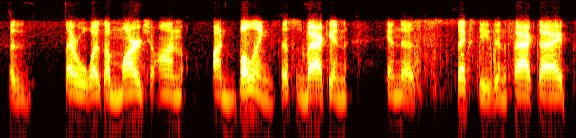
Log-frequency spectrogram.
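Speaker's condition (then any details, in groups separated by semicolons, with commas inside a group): Stutter; cerebral palsy; cerebral palsy from birth, very limited use of right side; words flow once involved in topic, host says sounds great; repeated words, prolonged sounds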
